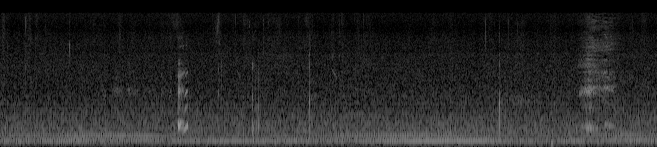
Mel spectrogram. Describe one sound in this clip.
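A deer licks and nibbles from a hand.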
